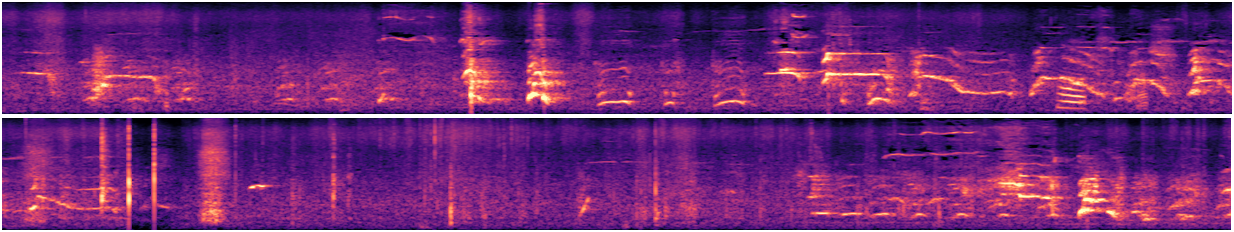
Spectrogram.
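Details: Young male German Shepherd puppy in Saratov whining and whimpering in irregular, arched, squeaky bursts. Human voices and handling noises are mixed throughout.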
